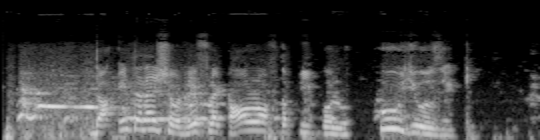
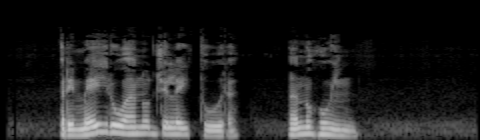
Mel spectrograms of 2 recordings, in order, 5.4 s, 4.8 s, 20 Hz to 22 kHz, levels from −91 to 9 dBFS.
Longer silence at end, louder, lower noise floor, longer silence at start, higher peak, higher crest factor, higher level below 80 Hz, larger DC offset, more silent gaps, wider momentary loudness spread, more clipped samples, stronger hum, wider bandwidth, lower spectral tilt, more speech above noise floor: second, 0 s vs 1.25 s; first, -12 LUFS vs -19 LUFS; second, -43 dBFS vs -58 dBFS; second, 0.05 s vs 0.6 s; about the same, -2 dBFS vs -2 dBFS; second, 12 dB vs 18 dB; first, -36 dBFS vs -64 dBFS; neither; neither; second, 9 LU vs 13 LU; neither; neither; second, 7.6 kHz vs 8.6 kHz; about the same, -6.5 dB/octave vs -7.5 dB/octave; second, 30 dB vs 39 dB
